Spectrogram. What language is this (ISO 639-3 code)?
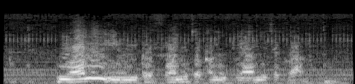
por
